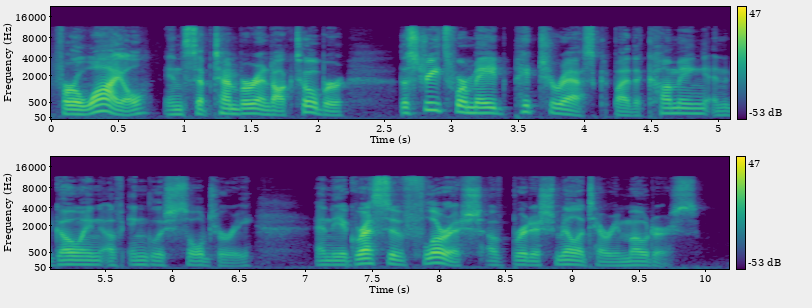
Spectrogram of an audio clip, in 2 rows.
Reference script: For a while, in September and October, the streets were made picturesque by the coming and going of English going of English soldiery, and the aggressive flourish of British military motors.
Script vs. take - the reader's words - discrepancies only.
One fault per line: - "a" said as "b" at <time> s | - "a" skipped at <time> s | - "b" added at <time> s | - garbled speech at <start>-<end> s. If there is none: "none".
- "going of English" skipped at 6.0 s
